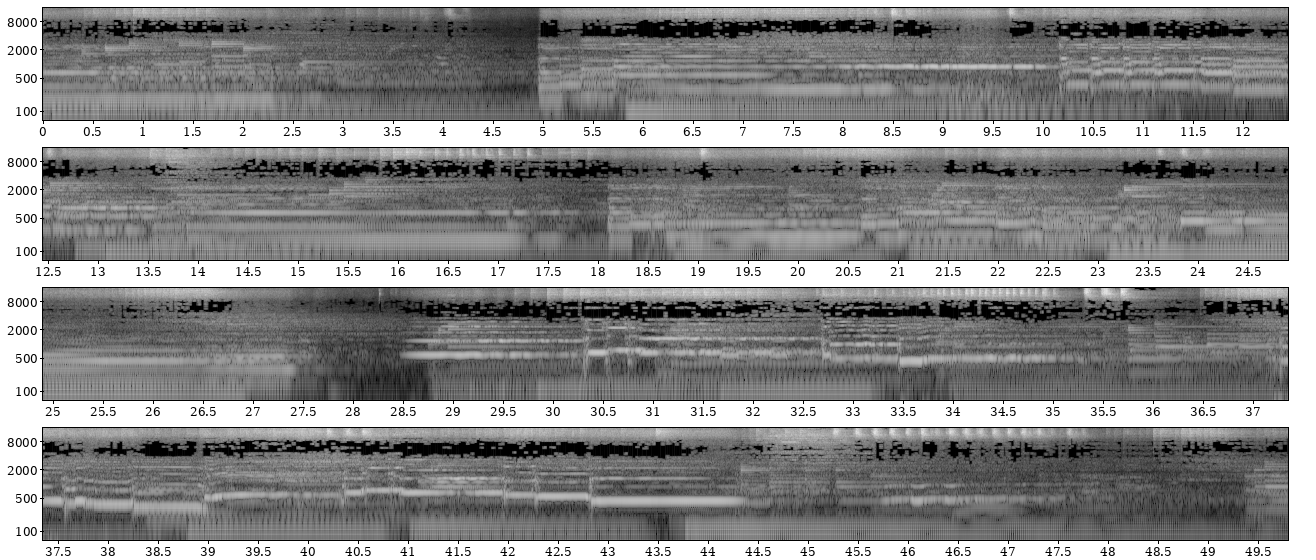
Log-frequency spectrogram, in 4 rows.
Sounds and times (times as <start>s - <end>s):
Strum: 0.0s - 49.8s.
